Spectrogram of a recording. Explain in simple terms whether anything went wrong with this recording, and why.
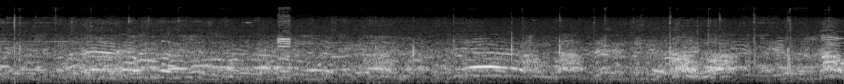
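DECT cordless phone buzz sits quietly under the whole recording. A nearby phone's radio pulses leak into the audio as a thin, rasping 100 Hz buzz, much harsher than smooth mains hum.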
